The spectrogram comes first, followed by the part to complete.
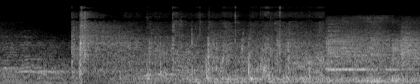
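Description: Ice hockey play: sharp clacks of sticks on the puck and ice and skates scraping, with voices in the rink.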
